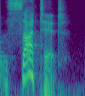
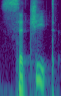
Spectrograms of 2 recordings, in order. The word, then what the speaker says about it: Satet: Now Sateet or more accurately pronounced Sich was a goddess of the south.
